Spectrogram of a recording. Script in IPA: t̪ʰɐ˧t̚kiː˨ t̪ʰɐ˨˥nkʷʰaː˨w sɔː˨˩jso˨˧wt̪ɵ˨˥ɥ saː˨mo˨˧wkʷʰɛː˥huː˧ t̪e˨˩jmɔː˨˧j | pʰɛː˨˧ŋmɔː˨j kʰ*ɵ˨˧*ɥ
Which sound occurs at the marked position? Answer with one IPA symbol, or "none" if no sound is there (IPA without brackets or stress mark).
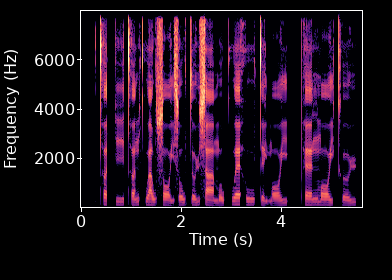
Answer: ɵ˨˧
